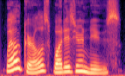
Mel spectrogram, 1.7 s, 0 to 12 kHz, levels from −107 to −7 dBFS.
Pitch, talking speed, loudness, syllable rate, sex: 210 Hz, 215 wpm, -15 LUFS, 4.0 syllables/s, female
